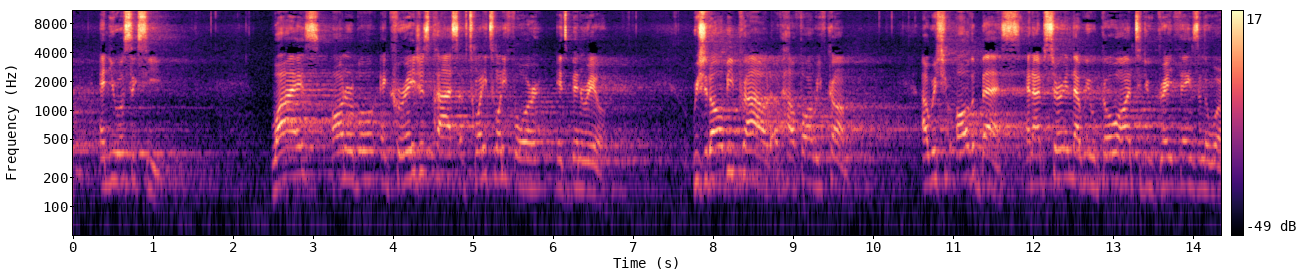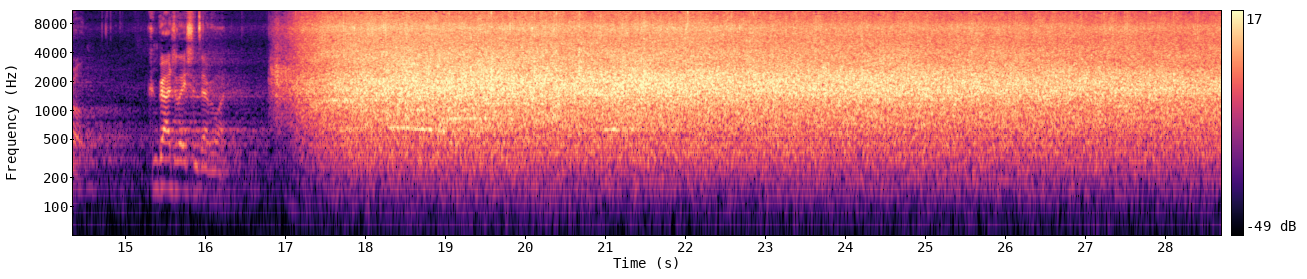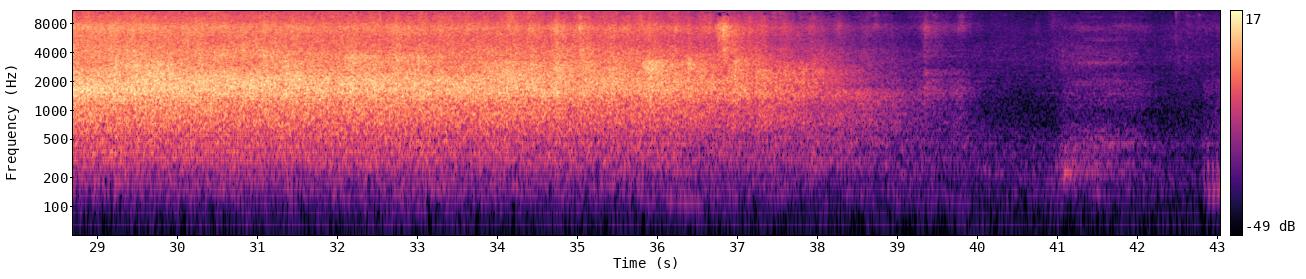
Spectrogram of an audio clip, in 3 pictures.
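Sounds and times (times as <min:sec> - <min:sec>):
large crowd applauding: 0:16.8 - 0:39.4.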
